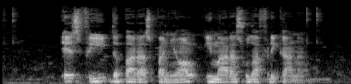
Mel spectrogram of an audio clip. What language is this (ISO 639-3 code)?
cat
